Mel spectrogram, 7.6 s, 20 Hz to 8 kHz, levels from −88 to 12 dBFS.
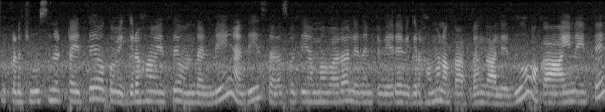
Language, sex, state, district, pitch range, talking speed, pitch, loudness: Telugu, female, Andhra Pradesh, Visakhapatnam, 200-225 Hz, 150 wpm, 210 Hz, -22 LUFS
